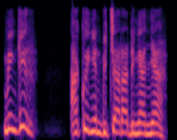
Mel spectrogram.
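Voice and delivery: high, rushed furious command; enraged yell at normal volume; angry shout. A narrator's reading. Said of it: "teriak Mario sambil mengayunkan pisau".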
